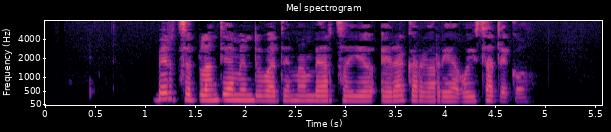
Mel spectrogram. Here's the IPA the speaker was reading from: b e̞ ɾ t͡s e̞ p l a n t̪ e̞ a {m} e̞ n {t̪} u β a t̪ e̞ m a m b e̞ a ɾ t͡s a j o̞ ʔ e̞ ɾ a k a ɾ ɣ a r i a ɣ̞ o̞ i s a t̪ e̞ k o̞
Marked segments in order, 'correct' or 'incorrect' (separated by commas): correct, incorrect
